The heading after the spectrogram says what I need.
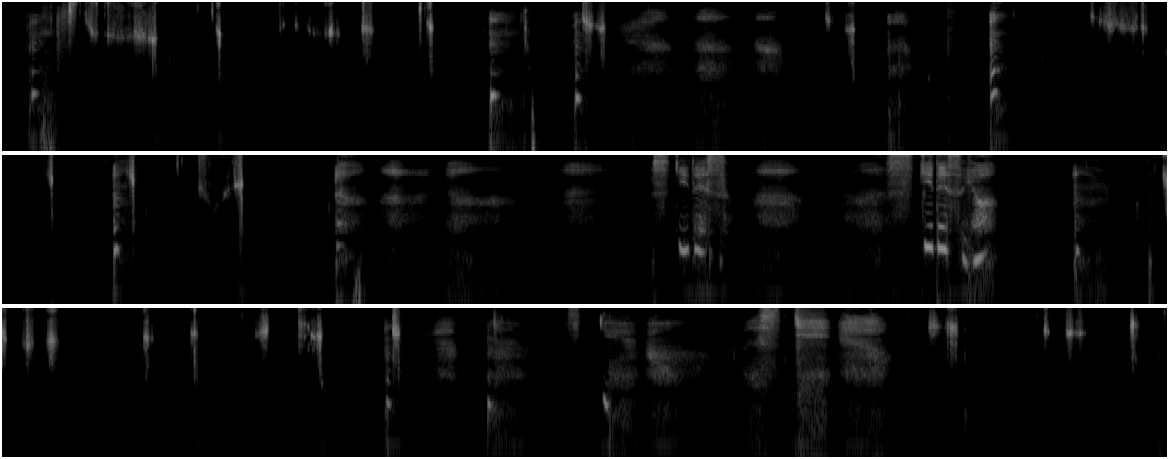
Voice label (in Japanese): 好き 声のみ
